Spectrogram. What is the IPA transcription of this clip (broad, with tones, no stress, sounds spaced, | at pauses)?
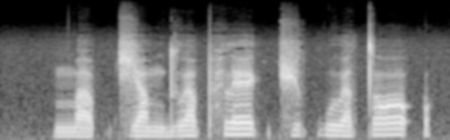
m a˨˩ p̚ t͡ɕ a˧ m d u˦˥ a̯ pʰ l ɛː˥˩ k̚ t͡ɕ o˦˥ k̚ w u˧ a̯ t ɔ˥˩ ʔ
